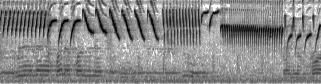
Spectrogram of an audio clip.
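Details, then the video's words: Canary song for stimulating silent canaries, moving from a fast trill into loud looping whistled slurs, a buzzy roll, then a sustained bright steady note before short rising chirps. "Silent Canaries? Not Anymore! This Sound Brings Them Back to Life"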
